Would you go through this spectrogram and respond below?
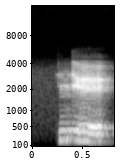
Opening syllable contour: low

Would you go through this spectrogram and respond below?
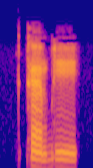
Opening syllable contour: low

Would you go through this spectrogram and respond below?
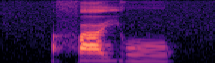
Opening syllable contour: high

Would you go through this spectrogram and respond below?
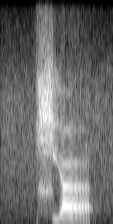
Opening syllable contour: falling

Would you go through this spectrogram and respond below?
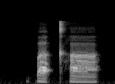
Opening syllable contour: low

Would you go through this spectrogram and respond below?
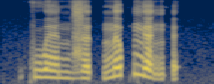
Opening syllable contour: low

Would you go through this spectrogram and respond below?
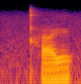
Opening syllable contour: rising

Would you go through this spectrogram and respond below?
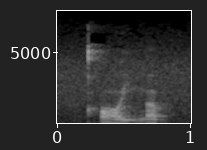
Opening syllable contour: low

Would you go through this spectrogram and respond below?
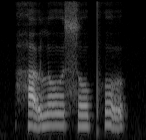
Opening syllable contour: falling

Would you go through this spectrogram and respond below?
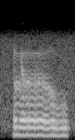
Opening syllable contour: low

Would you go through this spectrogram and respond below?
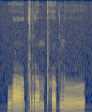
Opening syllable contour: low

